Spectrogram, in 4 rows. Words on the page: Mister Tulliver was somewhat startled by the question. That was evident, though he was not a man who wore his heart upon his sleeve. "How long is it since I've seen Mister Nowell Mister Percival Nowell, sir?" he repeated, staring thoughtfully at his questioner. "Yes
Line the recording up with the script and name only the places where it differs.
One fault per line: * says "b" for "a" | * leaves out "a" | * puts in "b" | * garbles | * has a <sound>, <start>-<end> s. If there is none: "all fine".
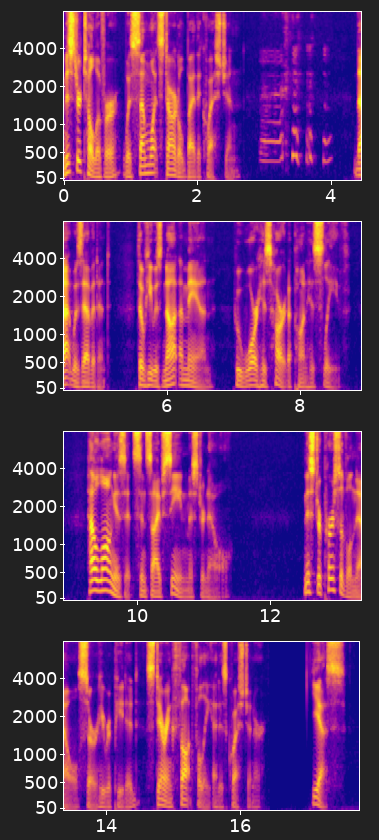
* has a laugh, 3.0-4.1 s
